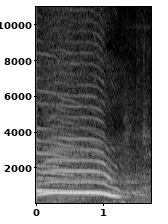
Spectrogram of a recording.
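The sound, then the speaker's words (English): A live audience cheers with one loud, high whoop standing out, held steady for about a second before it slides downward and trails off. “Cheer if you've said, come on my face.”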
